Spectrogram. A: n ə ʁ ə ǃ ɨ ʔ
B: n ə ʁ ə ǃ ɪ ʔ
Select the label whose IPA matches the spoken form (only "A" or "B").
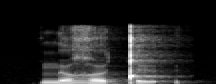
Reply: B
